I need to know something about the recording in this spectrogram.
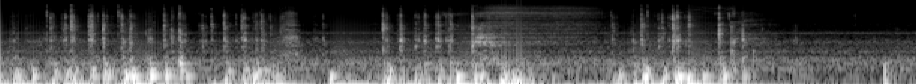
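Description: Typing on a computer keyboard: a quick, uneven run of keystrokes entering an email address, which stops about five seconds in.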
